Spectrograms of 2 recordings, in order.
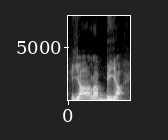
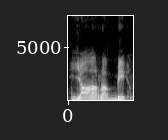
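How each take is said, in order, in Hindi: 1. यह लफ़्ज़ एक जोड़े गए 'ya' अक्षर पर ख़त्म होता है। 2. यह लफ़्ज़ छोटी 'i' आवाज़ पर ख़त्म होता है। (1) "या के ऊपर जबर के साथ" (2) "या के हज़फ के साथ"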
